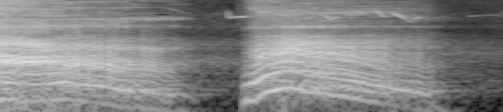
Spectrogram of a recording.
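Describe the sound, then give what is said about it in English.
A man with raised hands lets out two loud, drawn-out roars to scare away an animal, the second following a brief gap, his voice imitating a wild animal's bellow, forceful with no other sounds around it. “He raised his hands and let out a huge roar to scare away the animal.”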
